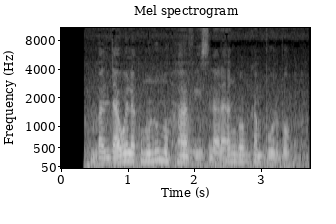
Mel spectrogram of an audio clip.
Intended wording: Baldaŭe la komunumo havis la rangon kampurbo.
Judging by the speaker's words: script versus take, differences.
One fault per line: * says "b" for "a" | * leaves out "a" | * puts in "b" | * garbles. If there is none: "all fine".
all fine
